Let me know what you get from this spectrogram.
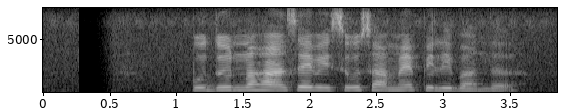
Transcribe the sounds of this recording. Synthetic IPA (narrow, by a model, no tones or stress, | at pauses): b̥ud̪unʋaɦanseʋisuːsaməjəpiliband̪ə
